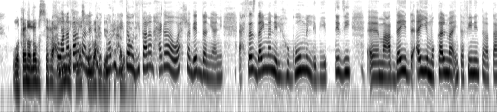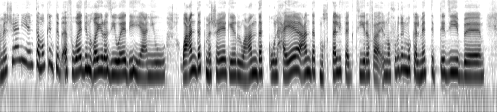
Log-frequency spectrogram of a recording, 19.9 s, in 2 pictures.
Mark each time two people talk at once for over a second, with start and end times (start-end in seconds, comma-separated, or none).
1.1-2.7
